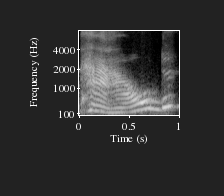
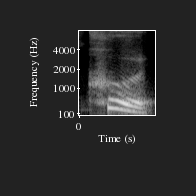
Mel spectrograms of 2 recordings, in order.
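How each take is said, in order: First: The vowel sounds like the one in cow. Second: The vowel is a short u sound. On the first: The speaker calls it wrong. "It's not cowed" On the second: The speaker calls it right. "It's could, ud, the short U sound"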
